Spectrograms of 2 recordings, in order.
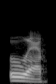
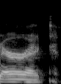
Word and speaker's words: Urich: And Ben Urich, that's his name. I said it wrong, didn't I?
